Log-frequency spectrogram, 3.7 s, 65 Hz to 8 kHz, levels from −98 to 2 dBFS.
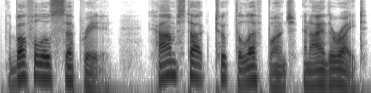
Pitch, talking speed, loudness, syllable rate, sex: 105 Hz, 195 wpm, -19 LUFS, 5.7 syllables/s, male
